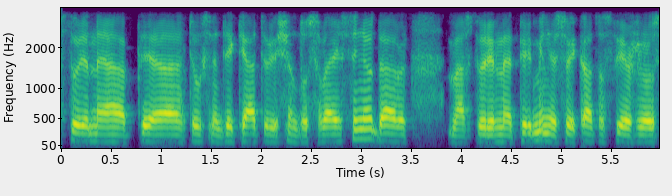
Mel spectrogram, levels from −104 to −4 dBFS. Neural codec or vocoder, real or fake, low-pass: codec, 16 kHz, 2 kbps, FunCodec, trained on LibriTTS, 25 frames a second; fake; 3.6 kHz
